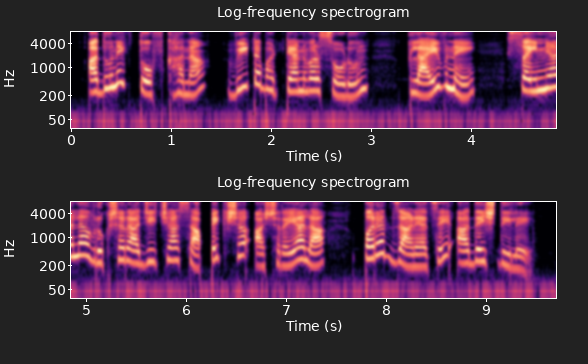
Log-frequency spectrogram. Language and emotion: Marathi, neutral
